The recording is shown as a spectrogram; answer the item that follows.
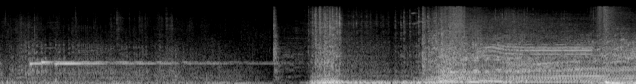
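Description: Trailer sound design: a thin, steady high tone held for about two seconds and cut off by a sharp click, then a loud hit, and the engine of the Ecto-1, a converted 1959 Cadillac ambulance, revving up and rising in pitch as music swells in under it.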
